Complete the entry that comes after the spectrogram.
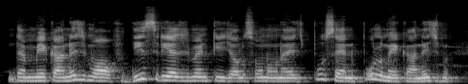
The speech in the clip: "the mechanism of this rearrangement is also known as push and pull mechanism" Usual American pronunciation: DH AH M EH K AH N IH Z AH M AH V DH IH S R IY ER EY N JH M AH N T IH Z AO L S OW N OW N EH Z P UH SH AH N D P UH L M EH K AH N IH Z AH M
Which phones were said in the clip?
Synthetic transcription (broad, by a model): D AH M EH K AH N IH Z M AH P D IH S R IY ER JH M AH N T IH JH AO L S OW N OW N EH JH P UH S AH N P UH L M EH K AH N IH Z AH M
